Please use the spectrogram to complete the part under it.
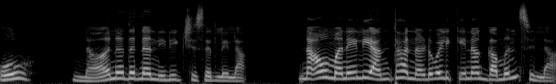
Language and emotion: Kannada, surprised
